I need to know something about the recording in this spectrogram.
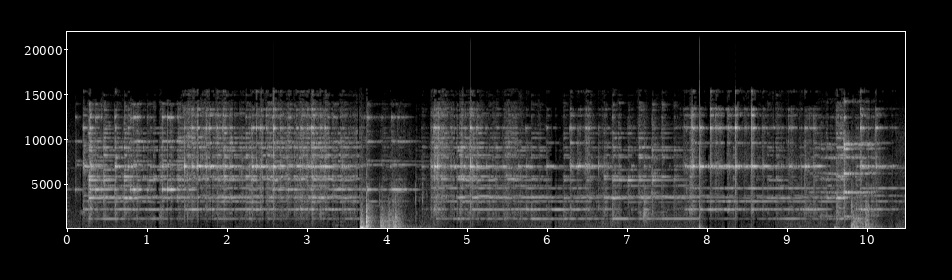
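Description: Small bells shaken and ringing, many overlapping high tones struck again and again. The ringing breaks off briefly about four seconds in, where a short low sound is heard, then resumes.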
